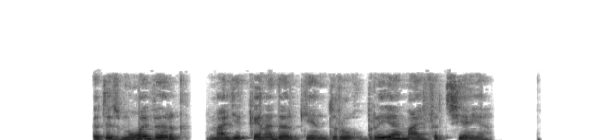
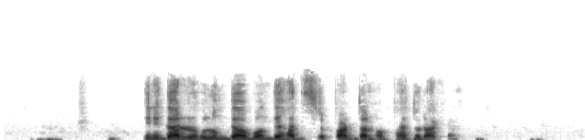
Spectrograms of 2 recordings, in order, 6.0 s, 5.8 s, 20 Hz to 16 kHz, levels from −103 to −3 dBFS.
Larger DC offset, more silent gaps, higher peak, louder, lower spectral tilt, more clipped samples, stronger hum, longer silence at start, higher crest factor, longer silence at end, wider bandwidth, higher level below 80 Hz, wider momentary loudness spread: neither; first, 1.92-2.05 s vs none; about the same, -4 dBFS vs -2 dBFS; about the same, -20 LUFS vs -20 LUFS; about the same, -6 dB/octave vs -7 dB/octave; neither; neither; first, 0.95 s vs 0.5 s; about the same, 16 dB vs 20 dB; second, 1.15 s vs 1.35 s; about the same, 8 kHz vs 7.4 kHz; about the same, -58 dBFS vs -62 dBFS; about the same, 10 LU vs 11 LU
